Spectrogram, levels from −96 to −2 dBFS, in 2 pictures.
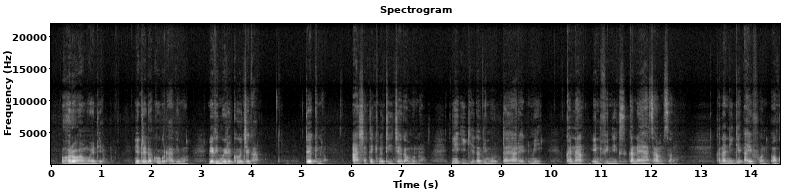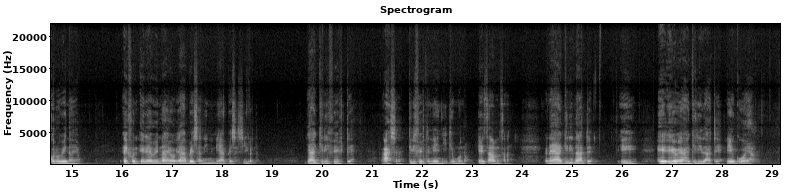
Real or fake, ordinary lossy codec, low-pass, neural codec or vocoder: real; none; none; none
